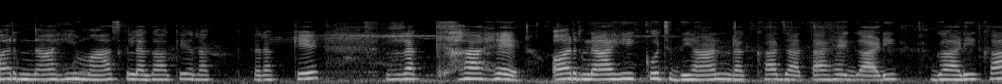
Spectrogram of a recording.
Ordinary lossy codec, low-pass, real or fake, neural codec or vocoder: none; none; real; none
